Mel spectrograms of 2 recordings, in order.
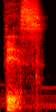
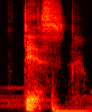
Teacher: switching out the TH for a D or a V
